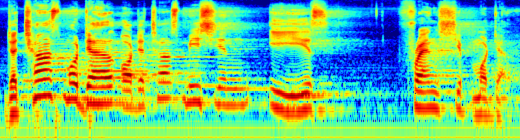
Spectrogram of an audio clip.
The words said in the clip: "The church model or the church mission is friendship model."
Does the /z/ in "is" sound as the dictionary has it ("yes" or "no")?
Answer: no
